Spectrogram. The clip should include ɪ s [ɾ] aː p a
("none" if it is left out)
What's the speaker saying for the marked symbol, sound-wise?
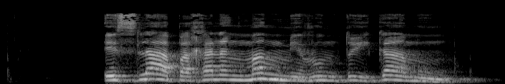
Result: l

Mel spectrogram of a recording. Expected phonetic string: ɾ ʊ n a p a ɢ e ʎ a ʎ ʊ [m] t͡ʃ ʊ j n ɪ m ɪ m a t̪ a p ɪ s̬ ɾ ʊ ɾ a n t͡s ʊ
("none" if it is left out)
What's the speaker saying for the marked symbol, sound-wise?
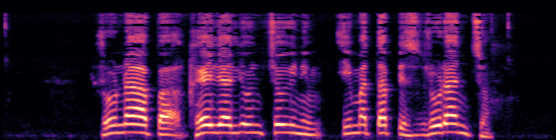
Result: n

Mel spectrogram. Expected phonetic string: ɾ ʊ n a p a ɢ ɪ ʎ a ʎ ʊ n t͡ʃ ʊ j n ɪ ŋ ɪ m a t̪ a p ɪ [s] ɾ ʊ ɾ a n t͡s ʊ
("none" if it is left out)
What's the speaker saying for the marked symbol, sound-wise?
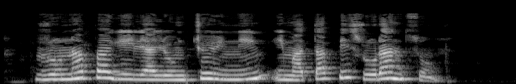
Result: s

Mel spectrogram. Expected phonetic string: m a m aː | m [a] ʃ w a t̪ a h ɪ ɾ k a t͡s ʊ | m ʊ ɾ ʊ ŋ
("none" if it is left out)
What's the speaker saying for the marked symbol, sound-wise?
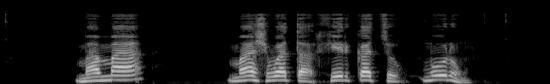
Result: a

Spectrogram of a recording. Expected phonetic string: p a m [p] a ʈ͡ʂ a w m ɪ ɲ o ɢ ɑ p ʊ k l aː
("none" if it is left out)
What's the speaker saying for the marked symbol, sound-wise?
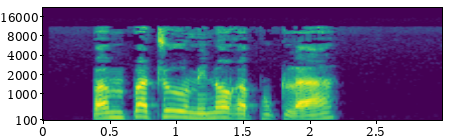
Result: p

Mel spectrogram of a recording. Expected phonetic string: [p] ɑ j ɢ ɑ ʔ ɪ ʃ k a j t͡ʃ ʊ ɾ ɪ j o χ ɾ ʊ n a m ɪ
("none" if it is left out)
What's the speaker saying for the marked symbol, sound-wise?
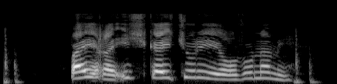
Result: p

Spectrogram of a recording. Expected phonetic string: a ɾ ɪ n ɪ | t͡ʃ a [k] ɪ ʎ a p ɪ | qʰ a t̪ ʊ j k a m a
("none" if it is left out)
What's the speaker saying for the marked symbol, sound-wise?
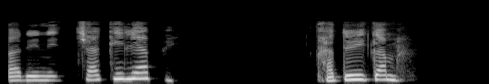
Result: k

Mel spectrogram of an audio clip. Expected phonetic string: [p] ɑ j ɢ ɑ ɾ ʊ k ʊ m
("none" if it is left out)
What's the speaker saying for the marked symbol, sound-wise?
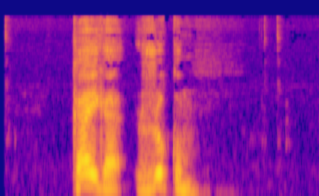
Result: k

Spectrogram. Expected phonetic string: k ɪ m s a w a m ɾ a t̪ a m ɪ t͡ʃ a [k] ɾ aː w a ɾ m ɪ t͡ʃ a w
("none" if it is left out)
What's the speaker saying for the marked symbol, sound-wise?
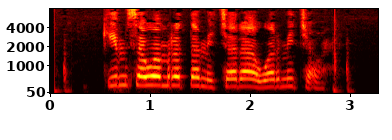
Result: none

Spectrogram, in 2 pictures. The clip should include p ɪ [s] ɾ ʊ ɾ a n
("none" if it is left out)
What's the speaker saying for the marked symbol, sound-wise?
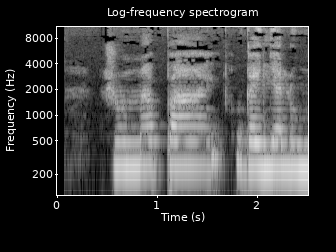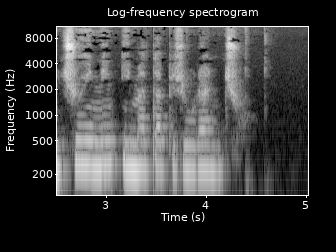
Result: s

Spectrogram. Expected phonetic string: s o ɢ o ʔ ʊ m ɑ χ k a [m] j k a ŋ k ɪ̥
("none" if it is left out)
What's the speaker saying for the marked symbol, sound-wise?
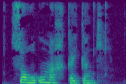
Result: none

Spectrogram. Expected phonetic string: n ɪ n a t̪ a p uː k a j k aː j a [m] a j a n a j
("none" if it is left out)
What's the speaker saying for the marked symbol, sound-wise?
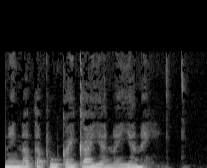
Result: n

